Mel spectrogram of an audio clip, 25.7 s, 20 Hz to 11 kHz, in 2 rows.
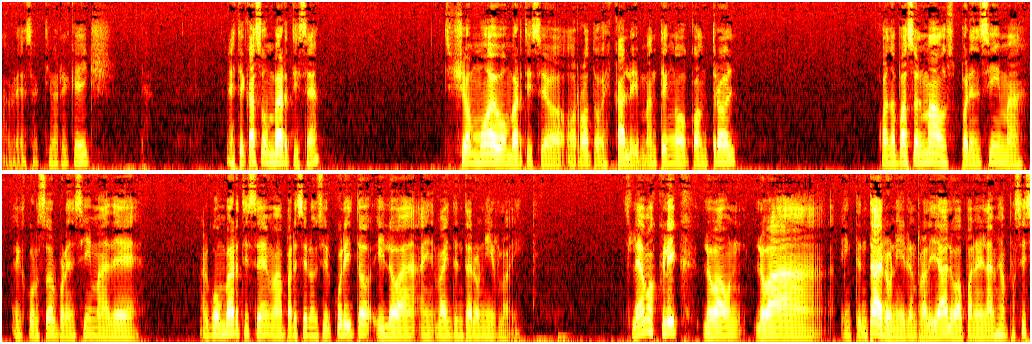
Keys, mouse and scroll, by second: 1.5 middle click, 2.0 scroll up 1, 2.3 scroll down 1, 2.4 middle click, 5.0 g, 20.9 middle click, 21.7-23.8 scroll up 1, 23.8 scroll down 1, 24.0 z, 24.4 scroll up 1, 25.2-25.7 scroll up 1.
